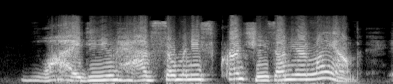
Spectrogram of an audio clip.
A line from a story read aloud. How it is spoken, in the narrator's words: hear the actor grumble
